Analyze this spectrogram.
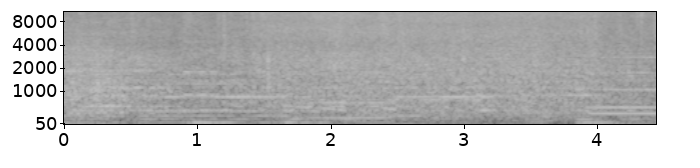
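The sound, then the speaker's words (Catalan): Steady rushing surf on the beach at Barcelona in the morning, with waves washing in and swelling every second or two over a continuous roar. A faint low hum lies underneath, and no one speaks. “Camina entre les onades fins a la sorra i passa vora pescadors i mercaders.”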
